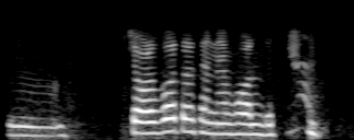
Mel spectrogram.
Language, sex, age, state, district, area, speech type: Odia, male, 18-30, Odisha, Sambalpur, rural, conversation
